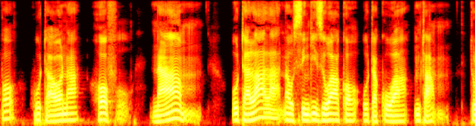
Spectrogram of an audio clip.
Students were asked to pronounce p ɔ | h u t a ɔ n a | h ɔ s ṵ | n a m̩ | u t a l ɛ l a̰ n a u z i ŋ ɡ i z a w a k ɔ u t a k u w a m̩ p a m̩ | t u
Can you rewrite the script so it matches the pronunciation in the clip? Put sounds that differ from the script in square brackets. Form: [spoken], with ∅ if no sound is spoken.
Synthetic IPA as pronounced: p ɔ | h u t a ɔ n a | h ɔ [f] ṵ | n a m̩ | u t a l [a] l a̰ n a u [s] i ŋ ɡ i z [i] w a k ɔ u t a k u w a m̩ [t] a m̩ | t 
